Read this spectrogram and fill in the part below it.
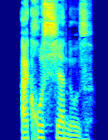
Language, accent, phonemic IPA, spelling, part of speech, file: French, France, /a.kʁɔ.sja.noz/, acrocyanose, noun, LL-Q150 (fra)-acrocyanose.wav
- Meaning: acrocyanosis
